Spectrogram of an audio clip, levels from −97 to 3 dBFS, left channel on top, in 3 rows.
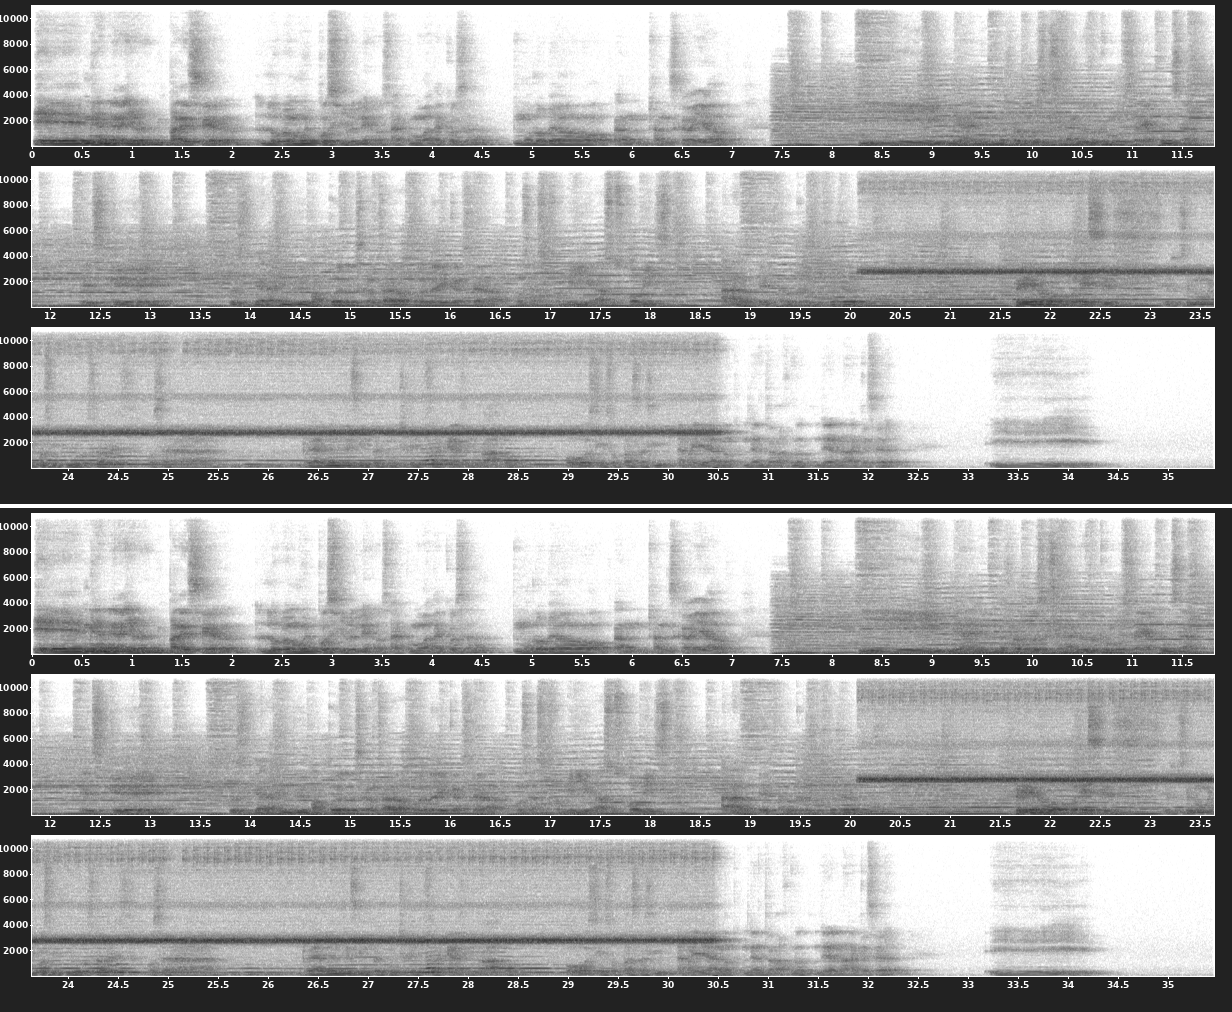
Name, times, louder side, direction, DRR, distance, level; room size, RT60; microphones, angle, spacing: voice 1, 0.0-4.6 4.8-6.9 8.3-11.7 12.3-13.2 13.8-20.1 21.6-25.5 26.3-28.5 29.0-32.3 33.2-34.1, equal, 20° right, -5 dB, 1.0 m, -30 dB
sound 1, 7.4-23.0, equal, 15° left, 1.2 m, -33 dB
Cricket, 20.1-30.5, right 4 dB, 35° right, 0.6 m, -25 dB
3.2 x 2.3 x 2.6 m, 0.65 s
head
